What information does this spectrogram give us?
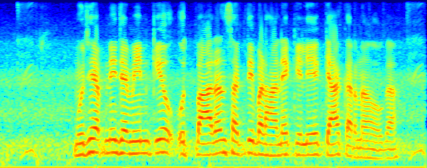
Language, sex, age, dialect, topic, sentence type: Hindi, male, 18-24, Marwari Dhudhari, agriculture, question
